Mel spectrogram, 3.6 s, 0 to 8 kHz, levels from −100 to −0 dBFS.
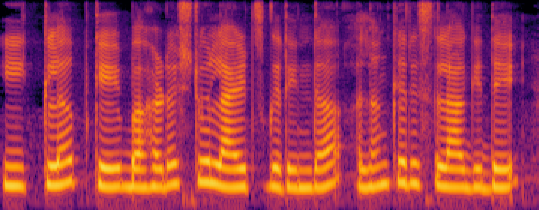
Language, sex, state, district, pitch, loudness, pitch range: Kannada, female, Karnataka, Bidar, 235 Hz, -17 LUFS, 225-255 Hz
